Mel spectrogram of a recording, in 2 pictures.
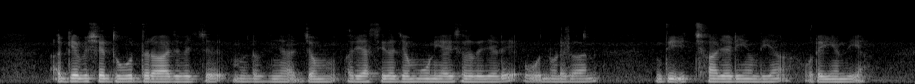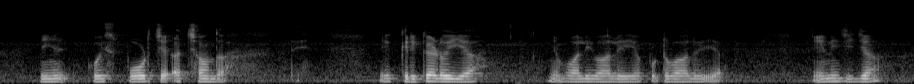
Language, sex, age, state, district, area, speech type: Dogri, male, 30-45, Jammu and Kashmir, Reasi, rural, spontaneous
